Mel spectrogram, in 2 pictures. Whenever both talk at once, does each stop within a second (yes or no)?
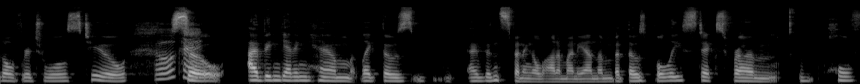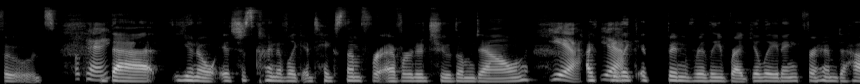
yes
